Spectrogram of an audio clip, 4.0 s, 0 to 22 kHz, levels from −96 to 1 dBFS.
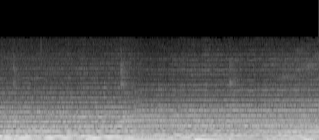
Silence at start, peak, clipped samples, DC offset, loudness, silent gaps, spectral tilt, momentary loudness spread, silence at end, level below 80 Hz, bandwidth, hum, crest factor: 0 s; -6 dBFS; under 0.1%; 0.2%; -18 LUFS; none; -6 dB/octave; 5 LU; 0 s; -40 dBFS; 13.5 kHz; none; 12 dB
